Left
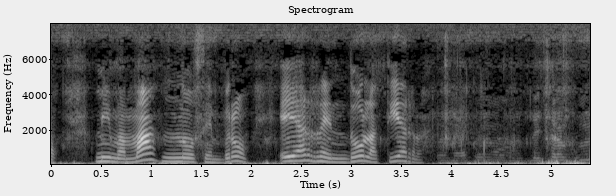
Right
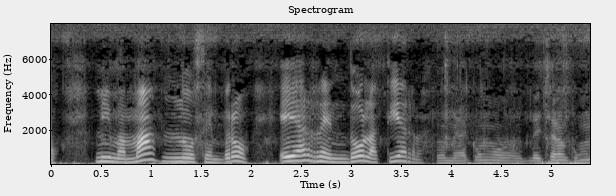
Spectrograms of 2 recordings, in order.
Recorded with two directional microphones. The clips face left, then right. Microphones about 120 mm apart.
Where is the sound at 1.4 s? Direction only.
30° right (ahead or behind).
